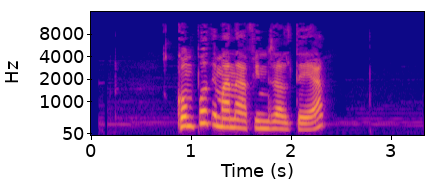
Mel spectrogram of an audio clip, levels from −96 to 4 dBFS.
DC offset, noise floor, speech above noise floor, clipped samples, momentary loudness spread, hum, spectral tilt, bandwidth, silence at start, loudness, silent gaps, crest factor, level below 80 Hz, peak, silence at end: under 0.1%; -65 dBFS; 44 dB; under 0.1%; 10 LU; none; -5 dB/octave; 11.5 kHz; 0.85 s; -22 LUFS; none; 22 dB; -78 dBFS; -2 dBFS; 1 s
